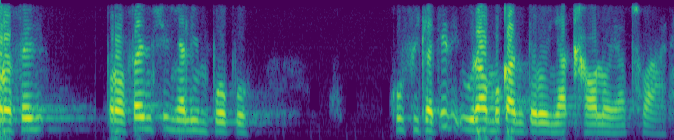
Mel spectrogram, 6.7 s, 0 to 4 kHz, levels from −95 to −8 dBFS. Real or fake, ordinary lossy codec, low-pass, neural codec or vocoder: real; none; 3.6 kHz; none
